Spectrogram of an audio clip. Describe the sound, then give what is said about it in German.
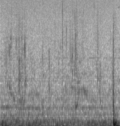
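Fish jump and splash in the water around a boat on a lake, faint scattered splashes over a steady watery background, then one louder, fuller splash near the end. “Wir sitzen im Boot und um uns drumherum, habe ich so auch noch nicht erlebt, springen die Fische wie bekloppt.”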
